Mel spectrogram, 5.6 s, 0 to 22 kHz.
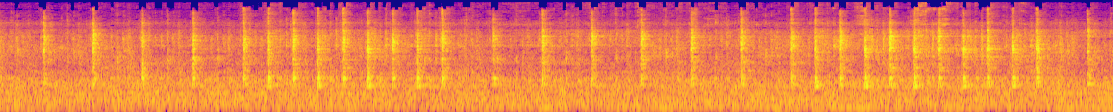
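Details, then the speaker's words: Display chiller compressor switched off (contactor released, 0 V measured) yet steady hard knocking about four times a second continues; the noise stops when the contactor is pushed in and the compressor runs with the fan. "இந்த கம்ப்ரஸரில் ஒரு டிஃப்ரெண்ட்டான fault. Compressor of ஆன பிறகு sound வருது."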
